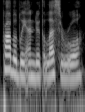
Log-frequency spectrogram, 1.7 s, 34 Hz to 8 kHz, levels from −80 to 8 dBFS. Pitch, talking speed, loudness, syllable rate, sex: 195 Hz, 175 wpm, -18 LUFS, 5.7 syllables/s, female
